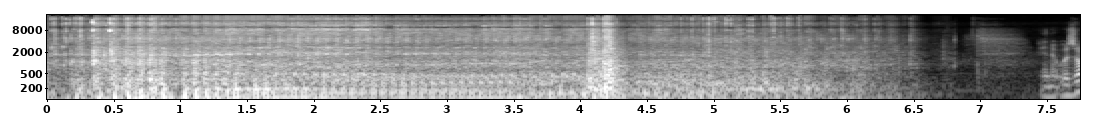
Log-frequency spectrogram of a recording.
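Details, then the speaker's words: 2006 John Deere X720, 722 hours, V-twin: uneven, stumbling beat with dropped firing pulses before dying; right cylinder misfires after an hour of hard mowing, fine when cool; plug swapped, cause unknown. "it would start missing on the right side cylinder here and what I would do is I could pull the plug wire off that side and it would drop out"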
